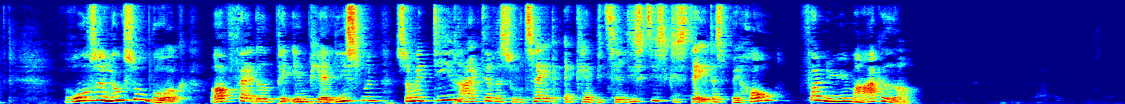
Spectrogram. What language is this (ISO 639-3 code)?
dan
